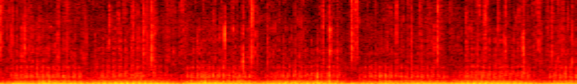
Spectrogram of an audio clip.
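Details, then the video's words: Domestic cat purring steadily, a deep continuous rumble that swells and fades in cycles of roughly half a second, layered with sharp crackling and popping from a cozy fireplace. "Purring Cat"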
